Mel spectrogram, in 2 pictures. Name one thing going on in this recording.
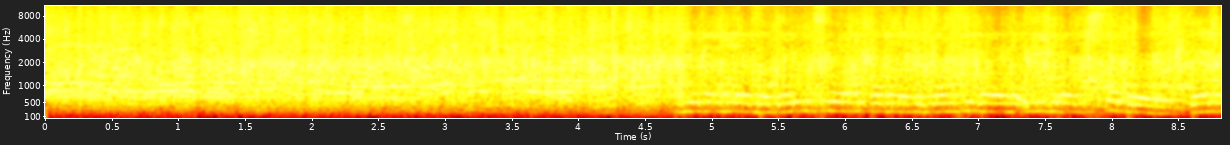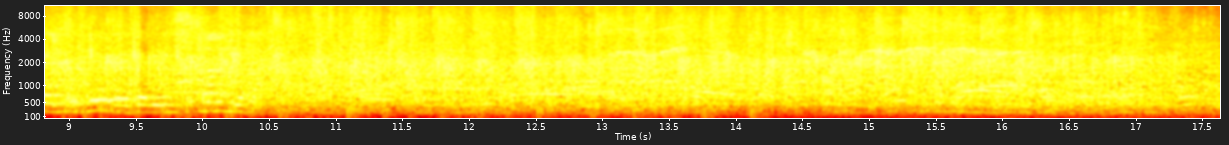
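Young men shout and cheer in celebration outdoors.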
